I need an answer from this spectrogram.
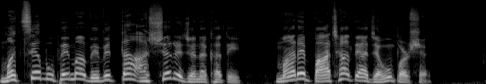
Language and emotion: Gujarati, surprised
